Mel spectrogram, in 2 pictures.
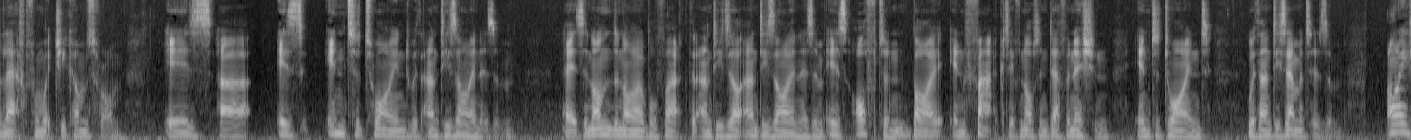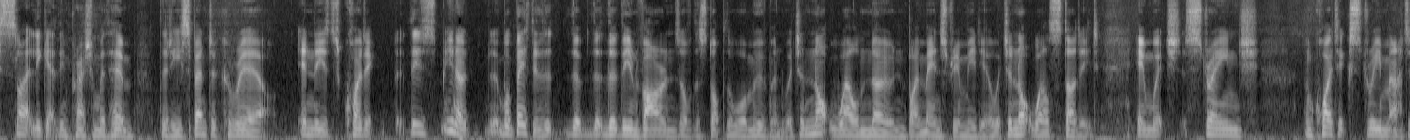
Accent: Edinburgh, Scotland, United Kingdom; I'm from Edinburgh

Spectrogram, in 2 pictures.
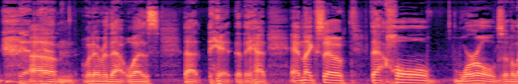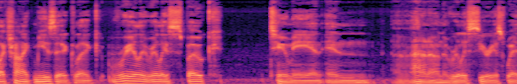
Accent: Great Falls, Montana, United States; also born or lived in Stuttgart, Germany / Spain / Italy; I grew up in Montana

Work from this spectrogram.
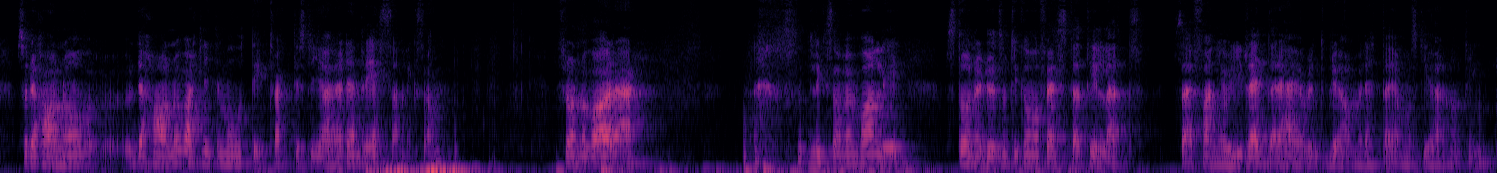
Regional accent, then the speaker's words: Kramfors, Västernorrland County, Sweden; born or raised there; also born or lived in Valparaíso, Chile

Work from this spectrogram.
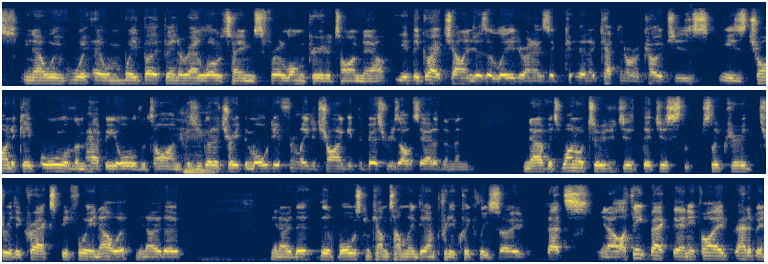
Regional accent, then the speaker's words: Australia; As an Australian cricketer or as an Australian cricket captain

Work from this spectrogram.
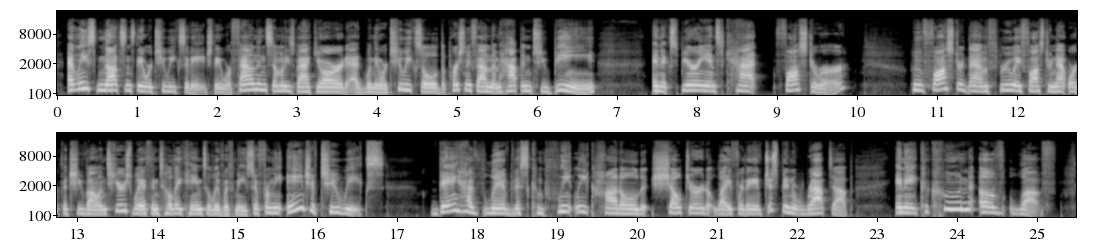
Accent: Miami, Florida, United States; now in Jersey City, United States; I'm from Miami

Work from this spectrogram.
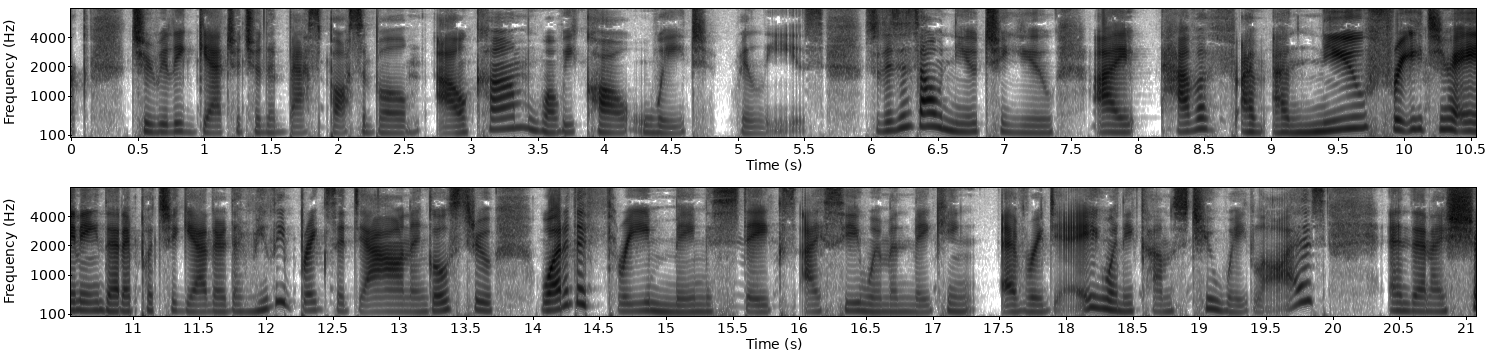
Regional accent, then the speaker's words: Brazil; moved away as an adult; now in Canada; So I was born and raised in Brazil. And I lived there until I was 21 years old

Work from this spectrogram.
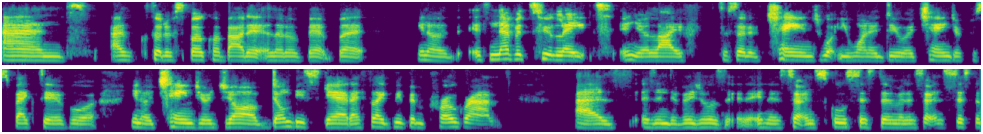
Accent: St. Lucia; also born or lived in Barbados; I'm from St. Lucia and Barbados.

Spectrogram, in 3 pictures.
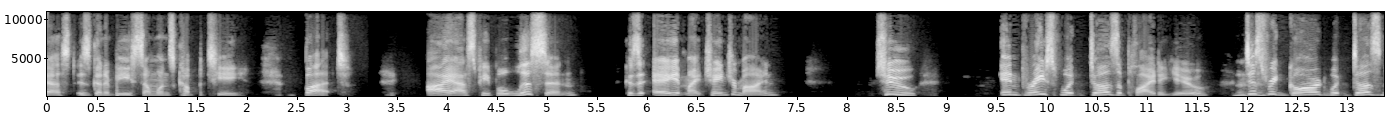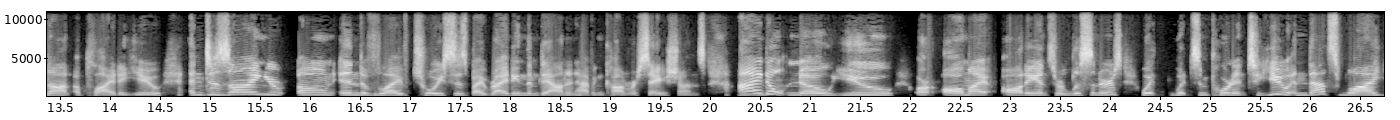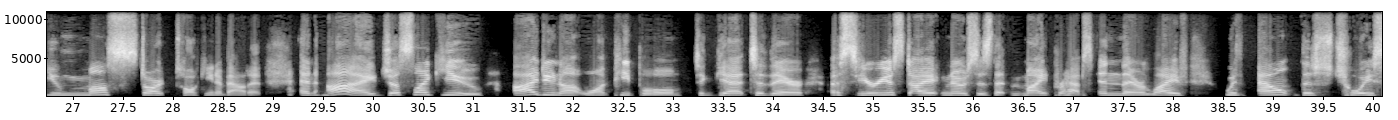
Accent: North Carolina, United States; moved away; North Carolina, no matter where I'm at, is always going to be my home state

